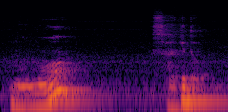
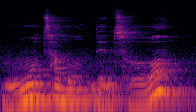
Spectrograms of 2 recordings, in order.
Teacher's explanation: It is the last syllable of the whole clause that gets stressed.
